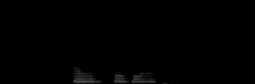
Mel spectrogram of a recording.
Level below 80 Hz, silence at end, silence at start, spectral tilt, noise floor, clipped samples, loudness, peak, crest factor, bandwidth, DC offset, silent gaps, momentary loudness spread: -84 dBFS; 0 s; 0.4 s; -8.5 dB/octave; -85 dBFS; under 0.1%; -60 LUFS; -42 dBFS; 20 dB; 15.5 kHz; under 0.1%; none; 6 LU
